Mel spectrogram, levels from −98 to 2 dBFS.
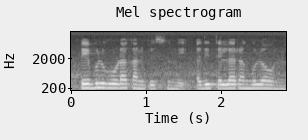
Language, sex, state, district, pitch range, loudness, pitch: Telugu, female, Telangana, Mahabubabad, 175-200 Hz, -16 LUFS, 190 Hz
